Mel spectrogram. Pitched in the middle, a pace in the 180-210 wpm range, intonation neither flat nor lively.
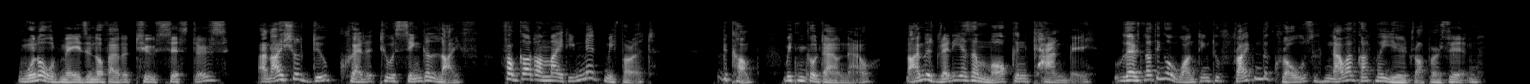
No: medium, 145 Hz; average, 200 wpm; wide, 8.8 semitones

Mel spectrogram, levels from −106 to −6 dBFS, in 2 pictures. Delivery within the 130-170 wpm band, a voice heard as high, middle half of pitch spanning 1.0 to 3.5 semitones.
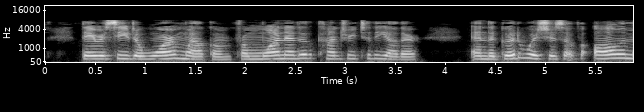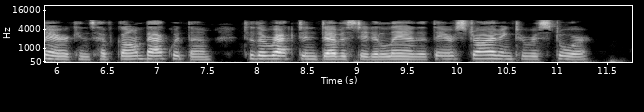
No: average, 195 wpm; high, 225 Hz; average, 2.9 semitones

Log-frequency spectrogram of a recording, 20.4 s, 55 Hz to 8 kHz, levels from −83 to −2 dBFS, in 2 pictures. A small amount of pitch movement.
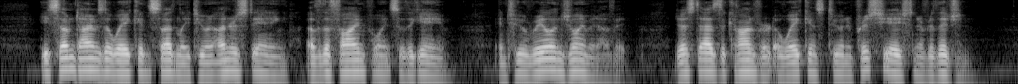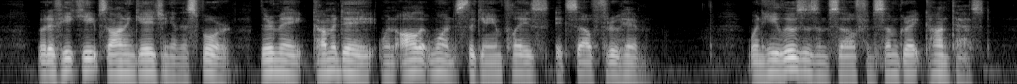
Yes: narrow, 2.2 semitones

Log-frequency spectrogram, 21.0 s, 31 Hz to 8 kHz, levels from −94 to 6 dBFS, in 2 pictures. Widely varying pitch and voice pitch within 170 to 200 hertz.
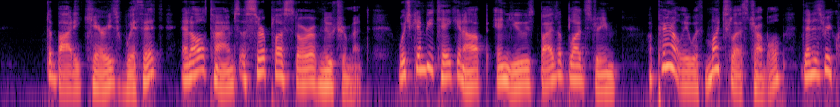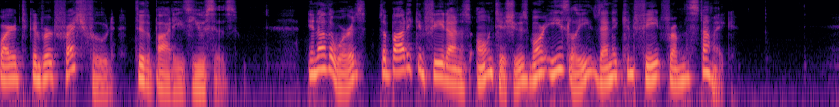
No: wide, 8.3 semitones; low, 130 Hz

